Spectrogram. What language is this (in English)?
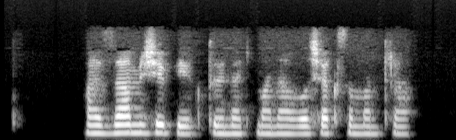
Chuvash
